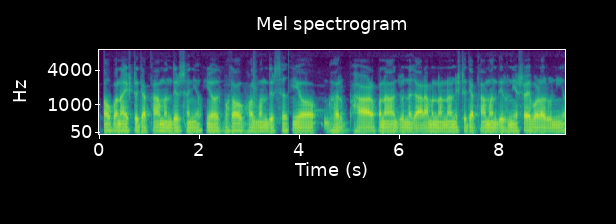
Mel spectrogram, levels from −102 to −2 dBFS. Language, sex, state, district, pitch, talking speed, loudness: Hindi, male, Uttarakhand, Uttarkashi, 80 Hz, 160 wpm, -17 LUFS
